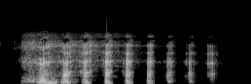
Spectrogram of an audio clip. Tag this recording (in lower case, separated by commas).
laughter, human voice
